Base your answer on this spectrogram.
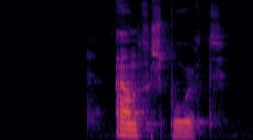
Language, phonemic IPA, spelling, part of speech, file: Dutch, /ˈaŋɣəˌsport/, aangespoord, verb, Nl-aangespoord.ogg
- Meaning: past participle of aansporen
